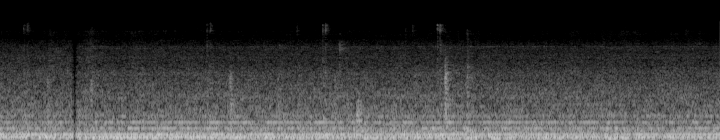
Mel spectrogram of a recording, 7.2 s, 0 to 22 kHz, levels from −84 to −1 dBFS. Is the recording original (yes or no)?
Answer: yes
